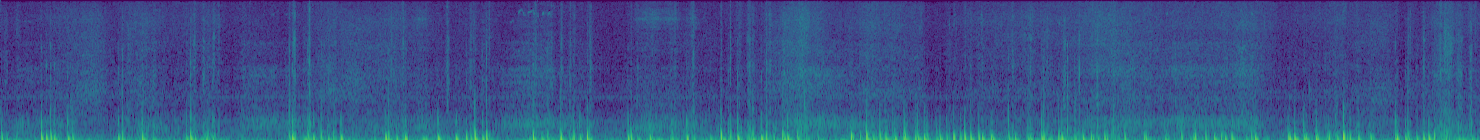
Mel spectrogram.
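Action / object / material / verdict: tap / rectangular foam sponge / foam / none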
